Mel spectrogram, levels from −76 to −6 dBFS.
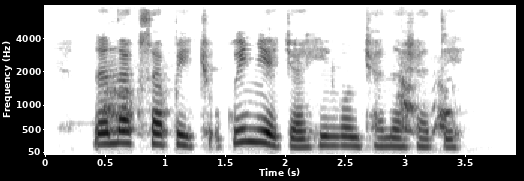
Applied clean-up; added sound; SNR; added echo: neural mask model RNNoise.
